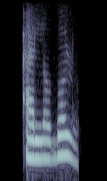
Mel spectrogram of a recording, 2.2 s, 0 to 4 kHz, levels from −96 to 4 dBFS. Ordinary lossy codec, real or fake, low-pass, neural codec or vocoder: Opus, 16 kbps; real; 3.6 kHz; none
